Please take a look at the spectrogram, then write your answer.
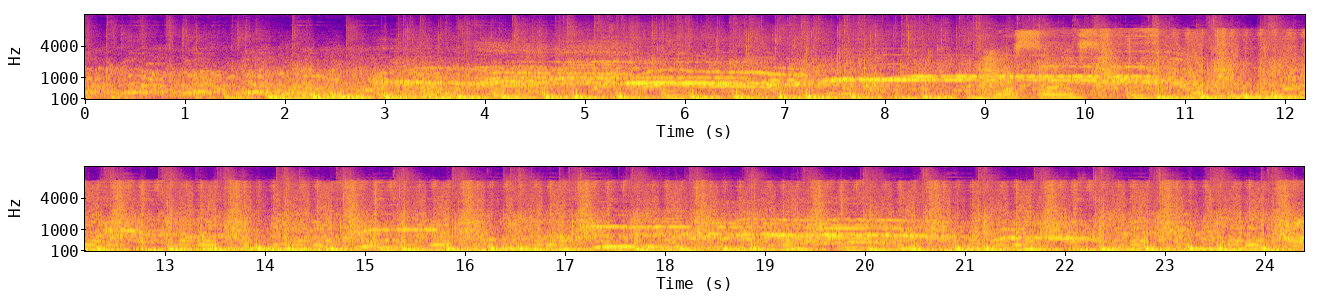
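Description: Wrestling fans in a Frankfurt arena react during a dog collar submission match, a loud, sustained crowd roar with rhythmic clapping and cheering throughout, while a commentator talks over it.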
